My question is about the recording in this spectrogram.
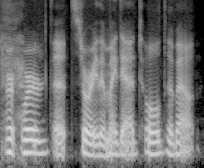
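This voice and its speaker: A woman's voice: on the low side, steady tone, normal speed, gravelly, dry recording, clean studio sound. A heavily pregnant woman co-hosting a casual chat show, teasing dryly and laughing often. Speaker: co-host.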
